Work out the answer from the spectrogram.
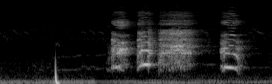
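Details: A white decoy red junglefowl gives a short, harsh crow of three raspy syllables, the middle one longest and the last rising then falling. A single sharp click comes just before it, with a faint low hum behind.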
